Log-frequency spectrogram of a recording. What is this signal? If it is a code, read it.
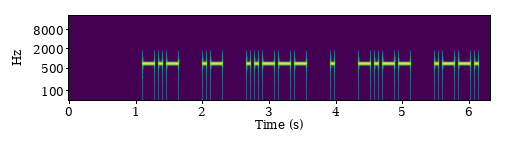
Morse code, heard as a keyed tone, about 20 wpm, spaced as for 15 wpm, 700 Hz. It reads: KA2EYP
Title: 200 Lesson 32g - Letter k - Call Signs 20wpm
